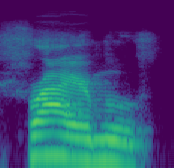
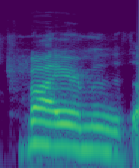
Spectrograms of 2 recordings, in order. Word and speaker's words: Freiermuth: Pat Freiermuth. – Freiermuth.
